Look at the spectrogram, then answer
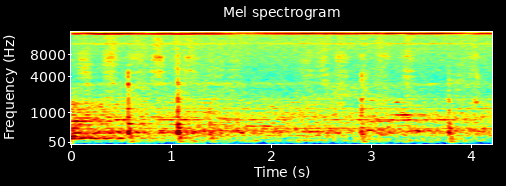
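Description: Chalk scratches and taps against a board in a series of short, irregular strokes, faint and close, over a low room hum.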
